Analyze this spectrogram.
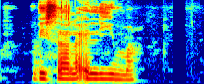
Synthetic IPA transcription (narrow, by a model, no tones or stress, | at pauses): bisala̰ʔɛ̰lima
